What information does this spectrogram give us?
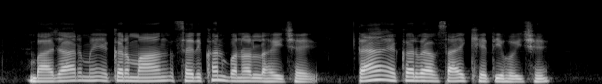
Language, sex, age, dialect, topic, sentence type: Maithili, male, 25-30, Eastern / Thethi, agriculture, statement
